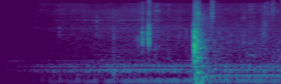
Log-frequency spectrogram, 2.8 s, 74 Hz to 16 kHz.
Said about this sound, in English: It's about 9:15 at night, and Kyle is driving away from his apartment in his Dodge Ram.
